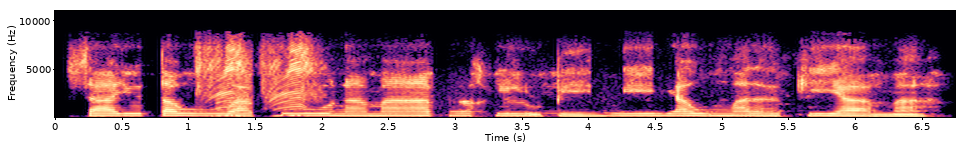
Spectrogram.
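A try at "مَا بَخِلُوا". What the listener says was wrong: Ma bakhilu. Lamnya domah. Huruf domah ada waw. Huruf berharap domah ada wawunya. Jadi panjang ya. Dua harokat. Ma bakhilu bihi yaumal qiyamah.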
